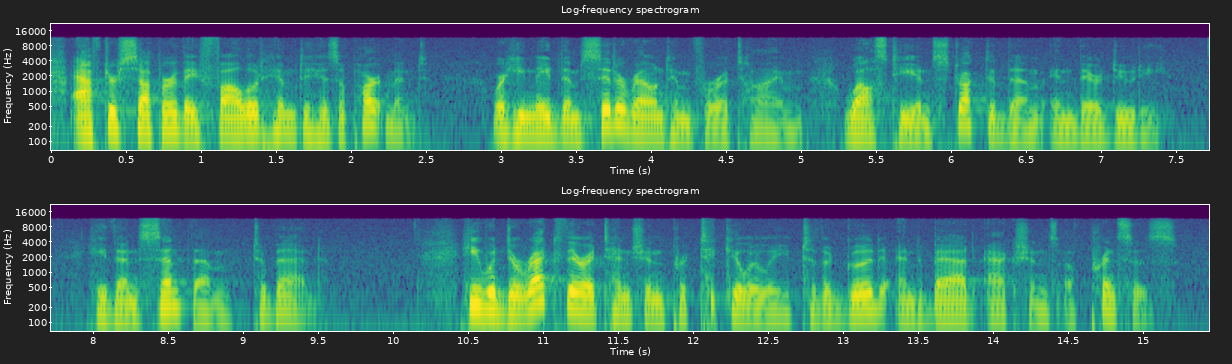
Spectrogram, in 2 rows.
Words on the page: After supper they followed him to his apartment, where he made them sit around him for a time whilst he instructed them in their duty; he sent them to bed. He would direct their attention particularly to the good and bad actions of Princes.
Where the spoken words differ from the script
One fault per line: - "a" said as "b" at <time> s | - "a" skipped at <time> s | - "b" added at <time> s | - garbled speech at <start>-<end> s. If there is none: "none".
- "then" added at 8.1 s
